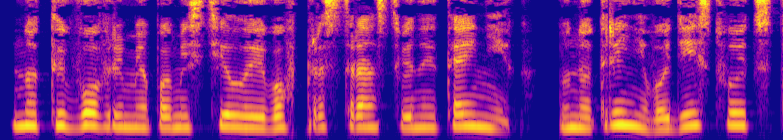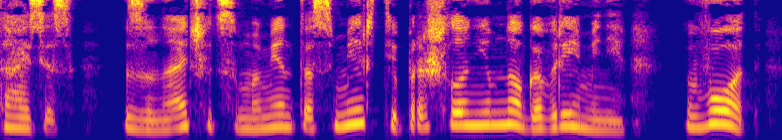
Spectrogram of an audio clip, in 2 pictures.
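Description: A woman reading a story aloud, voicing a brisk, practical older sister who speaks firmly. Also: mid-range voice, dark tone, no echo, studio quality, close to an everyday voice. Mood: matter-of-fact.

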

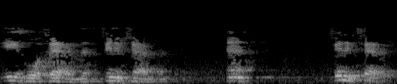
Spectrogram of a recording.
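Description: Egyptian male teacher, brisk questioning delivery in a long-reverb room. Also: on the high side, slight background noise. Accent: Egyptian Arabic. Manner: quizzes students, frequent check-in questions. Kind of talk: classroom lesson. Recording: echoey hall, dull lo-fi sound.

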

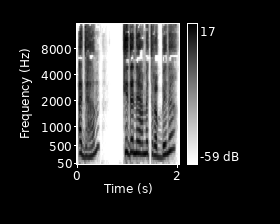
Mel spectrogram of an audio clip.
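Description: An anxious young Egyptian mother, her voice pitched up and lively as she pleads and argues, voiced by a woman narrator. It sits close and dry, with no room around it. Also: fast, dry recording. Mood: indignant. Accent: Egyptian Arabic. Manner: pleading, then scolding and indignant.

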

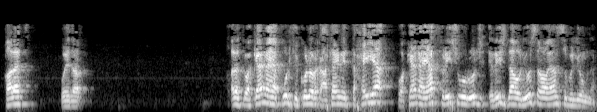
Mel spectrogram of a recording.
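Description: A man teaching a religious lesson on hadith, mixing classical with colloquial asides and correcting himself as he goes. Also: medium pitch. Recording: dull lo-fi lesson recording.

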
